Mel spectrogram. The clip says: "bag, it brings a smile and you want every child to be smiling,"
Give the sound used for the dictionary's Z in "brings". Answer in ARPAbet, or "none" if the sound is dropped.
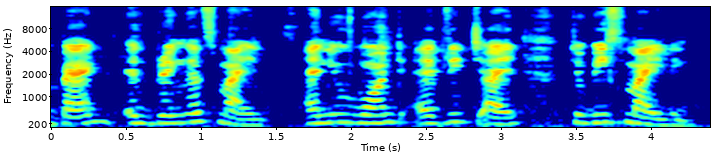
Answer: none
